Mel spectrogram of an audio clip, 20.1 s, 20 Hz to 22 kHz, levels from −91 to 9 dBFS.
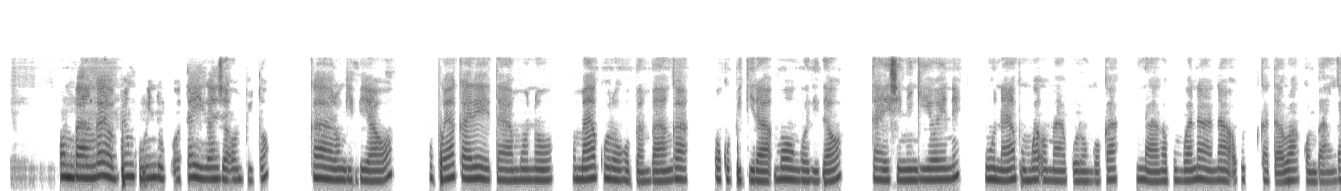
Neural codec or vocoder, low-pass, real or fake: none; 7.2 kHz; real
